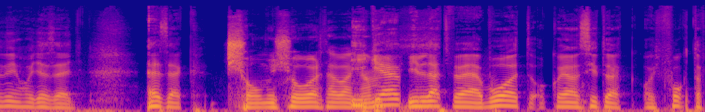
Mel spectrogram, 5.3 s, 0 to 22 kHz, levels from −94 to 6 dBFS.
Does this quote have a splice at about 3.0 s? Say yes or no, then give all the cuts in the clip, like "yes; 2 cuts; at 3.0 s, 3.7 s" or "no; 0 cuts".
yes; 1 cut; at 3.0 s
